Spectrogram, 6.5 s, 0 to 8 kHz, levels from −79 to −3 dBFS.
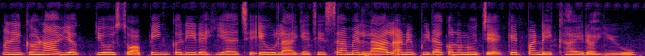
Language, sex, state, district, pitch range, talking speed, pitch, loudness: Gujarati, female, Gujarat, Valsad, 215-245 Hz, 185 wpm, 230 Hz, -16 LUFS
